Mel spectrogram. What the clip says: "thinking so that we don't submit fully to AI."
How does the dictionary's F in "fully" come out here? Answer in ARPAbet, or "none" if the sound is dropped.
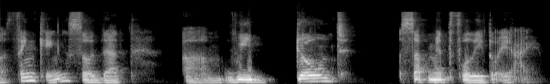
F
